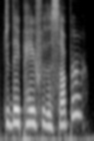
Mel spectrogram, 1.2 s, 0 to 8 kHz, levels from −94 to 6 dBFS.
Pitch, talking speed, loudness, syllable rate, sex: 275 Hz, 305 wpm, -17 LUFS, 8.1 syllables/s, female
